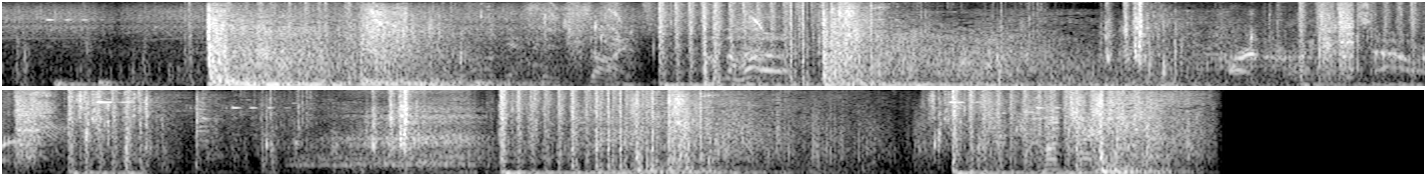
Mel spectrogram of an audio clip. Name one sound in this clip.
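A gun fires in rapid, loud bursts.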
